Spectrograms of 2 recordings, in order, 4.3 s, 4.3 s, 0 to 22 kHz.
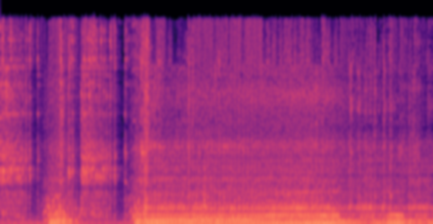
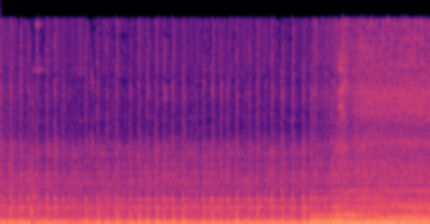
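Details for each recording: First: Poulan Pro 25cc trimmer with a newly installed carburetor and fuel line kit, started on full choke. The two-stroke buzz sags and wavers instead of climbing cleanly: bogging from a mixture out of adjustment, set with the two carburetor adjustment screws. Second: Poulan Pro 25cc two-stroke trimmer after a new carburetor and fuel line kit, with high and low jets adjusted; it idles, revs cleanly to a steady high scream for three seconds, then drops back to a smooth idle, well tuned.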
